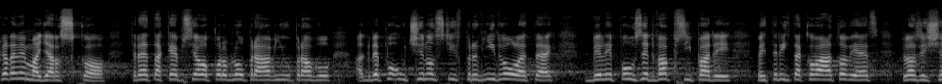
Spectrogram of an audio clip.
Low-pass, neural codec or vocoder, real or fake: 14.4 kHz; none; real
